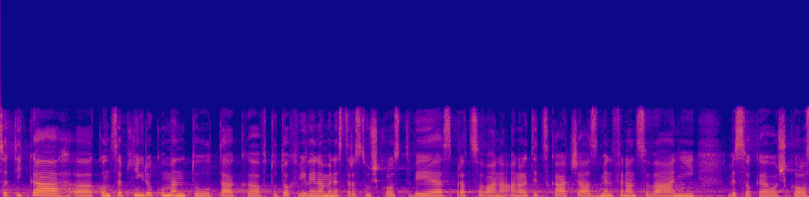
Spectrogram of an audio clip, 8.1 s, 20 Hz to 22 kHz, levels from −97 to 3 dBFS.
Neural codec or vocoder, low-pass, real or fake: none; 9.9 kHz; real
